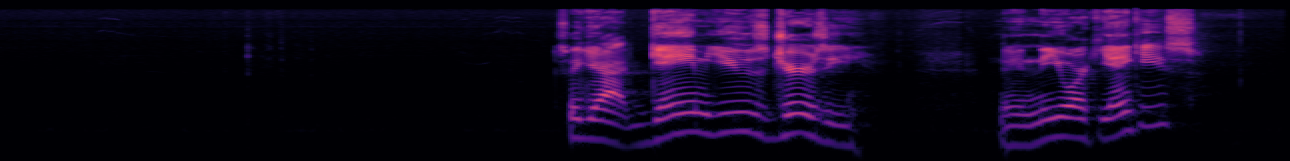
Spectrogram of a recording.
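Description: Hands handle a hard plastic card case, with faint taps and rubs.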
